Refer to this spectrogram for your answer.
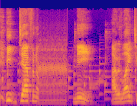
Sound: buzzer beeps

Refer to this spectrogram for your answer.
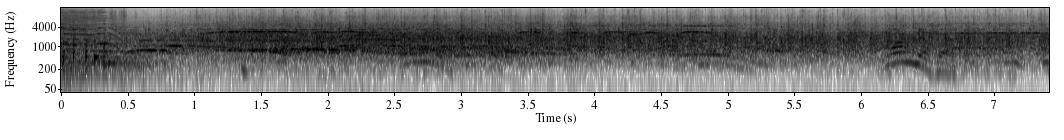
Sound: audience applauding

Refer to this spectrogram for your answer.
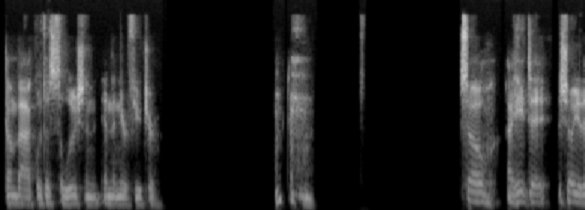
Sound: clears throat

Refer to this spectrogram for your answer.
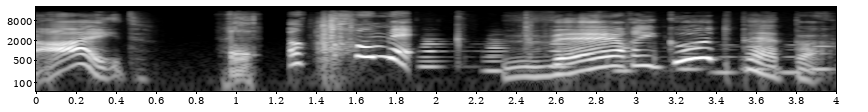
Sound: oinks

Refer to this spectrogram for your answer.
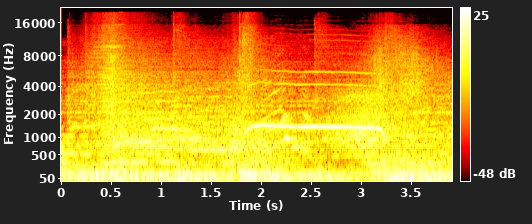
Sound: screeches; both scream; music intensifying

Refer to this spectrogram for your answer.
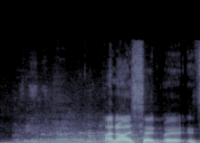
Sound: laughter

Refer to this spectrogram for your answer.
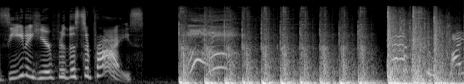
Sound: banging

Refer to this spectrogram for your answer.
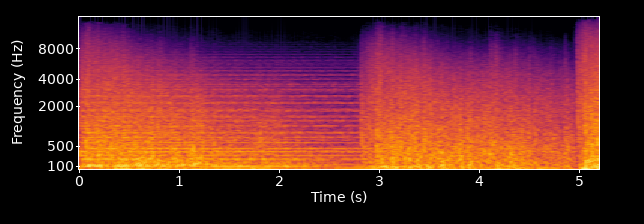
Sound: game audio

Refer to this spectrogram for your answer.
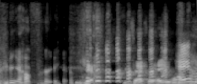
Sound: laughing

